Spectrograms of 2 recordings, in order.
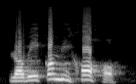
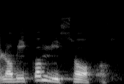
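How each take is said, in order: First: The s before the vowel is breathy and aspirated. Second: The s before the vowel is a full hissing s. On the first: This is how people from Caracas say it. "La S caraqueña es una S que se aspira" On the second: This suits speaking in public. "transformar esa S en una S que no sea aspirada"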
